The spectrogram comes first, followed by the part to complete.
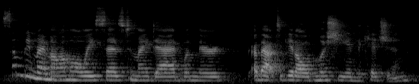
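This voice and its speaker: A woman reading the part of a spirited, caring teenage girlfriend, teasing and unhurried, in an echoey room. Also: medium pitch, lively intonation, a bit bright, natural voice. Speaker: reader.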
